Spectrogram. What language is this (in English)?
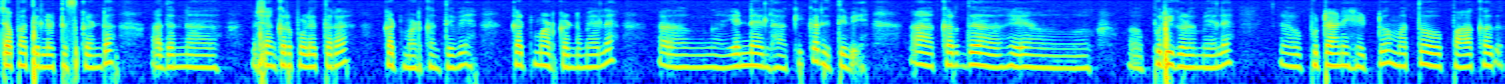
Kannada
